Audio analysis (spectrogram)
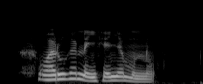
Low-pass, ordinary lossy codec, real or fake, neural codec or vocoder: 7.2 kHz; none; real; none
